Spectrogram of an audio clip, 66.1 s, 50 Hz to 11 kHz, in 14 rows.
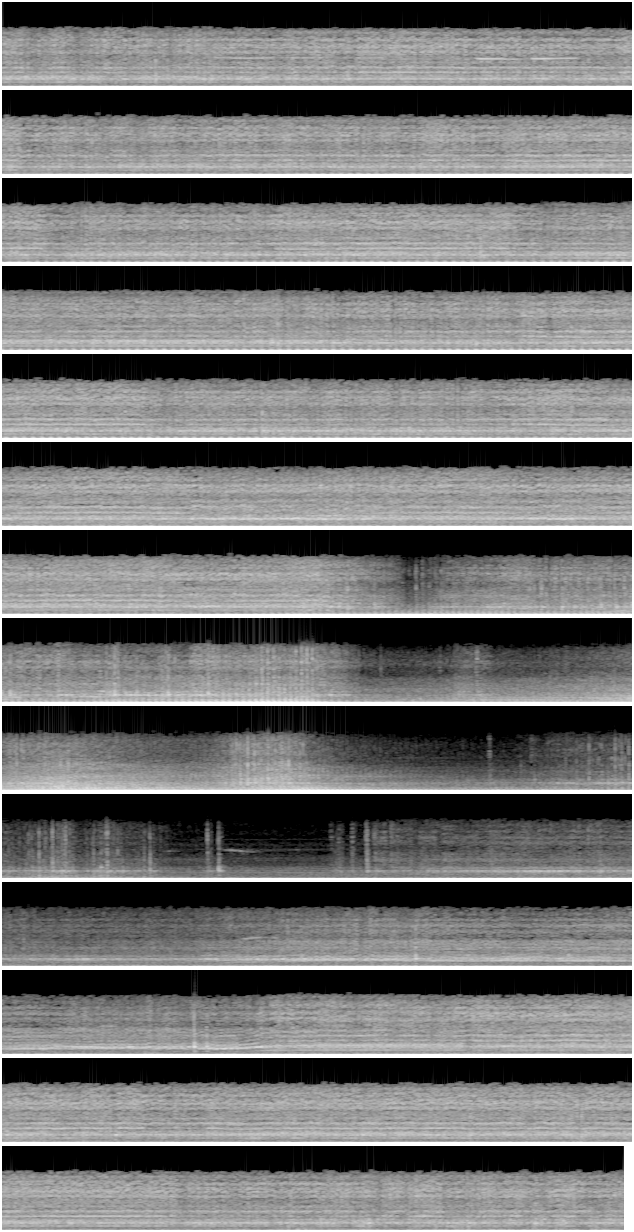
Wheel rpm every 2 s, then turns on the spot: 170, 170, 170, 170, 170, 170, 170, 160, 170, 170, 170, 170, 160, 160, 170, 80, 90, 90, 10, 10, 10, 30, 10, 40, 70, 100, 100, 160, 170, 170, 170, 170, 170.
38-40 42-44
